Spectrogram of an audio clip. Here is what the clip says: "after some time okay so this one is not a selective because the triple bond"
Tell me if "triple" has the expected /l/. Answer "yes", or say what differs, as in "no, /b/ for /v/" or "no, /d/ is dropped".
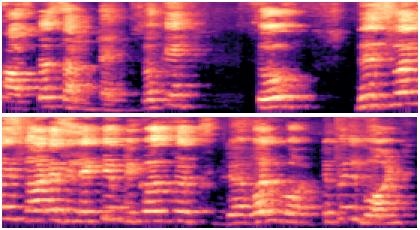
no, /n/ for /l/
